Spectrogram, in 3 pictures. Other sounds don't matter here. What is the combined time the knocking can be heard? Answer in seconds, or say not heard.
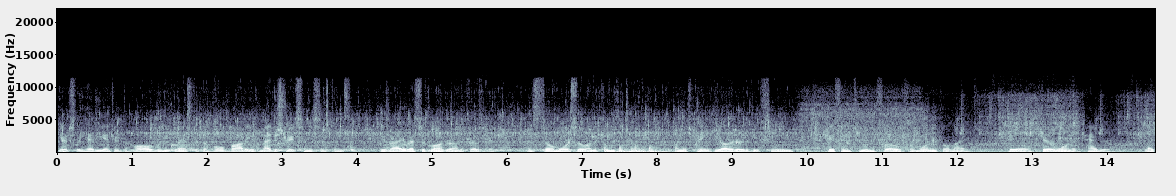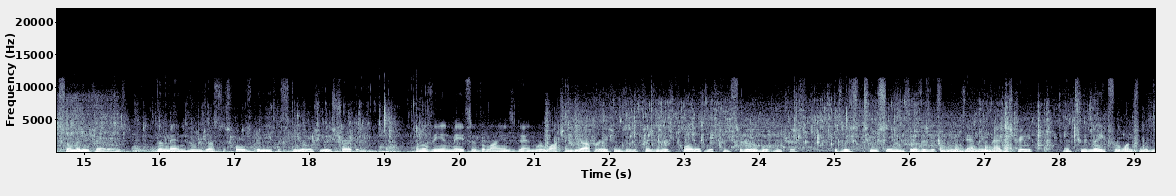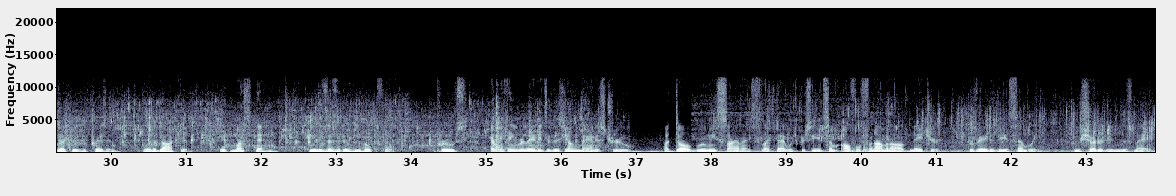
3 s.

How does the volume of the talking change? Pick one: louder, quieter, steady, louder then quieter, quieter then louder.
steady.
